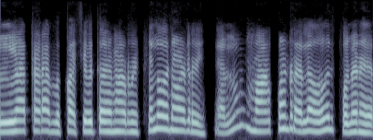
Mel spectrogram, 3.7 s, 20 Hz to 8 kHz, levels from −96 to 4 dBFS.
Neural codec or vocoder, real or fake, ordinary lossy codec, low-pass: codec, 16 kHz, 1 kbps, FreqCodec, larger model; fake; none; none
